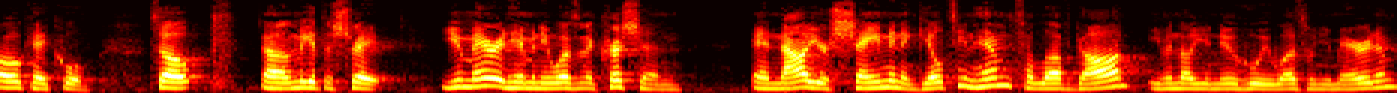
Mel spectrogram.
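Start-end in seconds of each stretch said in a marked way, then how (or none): none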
